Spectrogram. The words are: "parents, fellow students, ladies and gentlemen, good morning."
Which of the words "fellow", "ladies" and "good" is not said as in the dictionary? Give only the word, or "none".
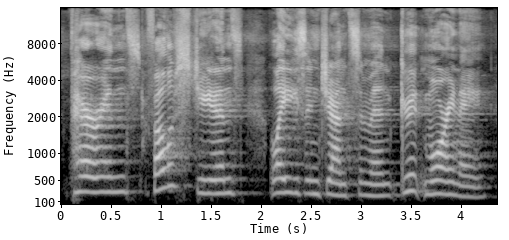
none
